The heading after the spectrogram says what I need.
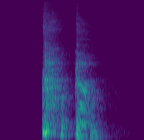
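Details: Two quick dry coughs breaking silence in a quiet room; plain adult cough.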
